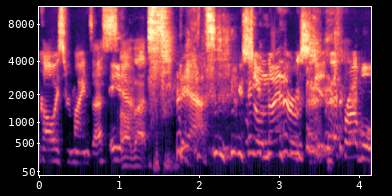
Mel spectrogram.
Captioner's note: laughs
